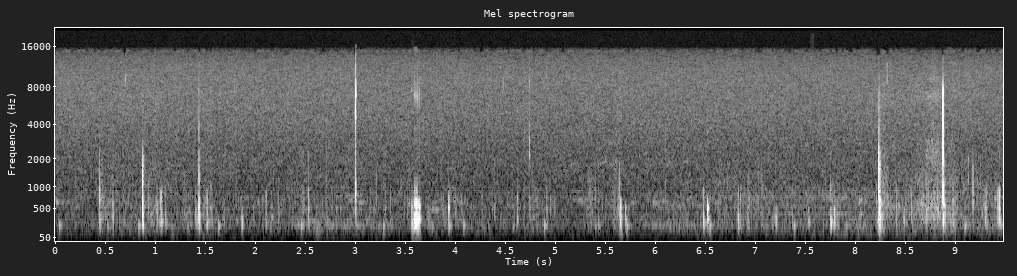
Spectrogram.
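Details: Soft gurgles, squeaks and pops from a hungry stomach in a quiet room; ordinary hunger growling.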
